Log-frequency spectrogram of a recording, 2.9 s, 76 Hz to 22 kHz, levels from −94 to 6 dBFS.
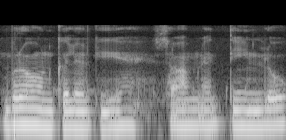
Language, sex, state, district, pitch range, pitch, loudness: Hindi, male, Himachal Pradesh, Shimla, 125-135 Hz, 130 Hz, -15 LUFS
